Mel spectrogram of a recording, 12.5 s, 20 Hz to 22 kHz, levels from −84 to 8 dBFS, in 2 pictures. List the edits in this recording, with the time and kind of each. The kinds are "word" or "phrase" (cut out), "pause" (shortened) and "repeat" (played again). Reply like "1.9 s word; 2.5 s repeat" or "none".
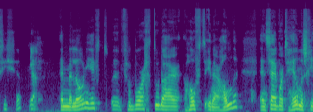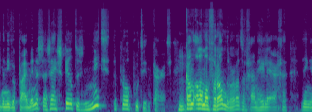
5.1 s pause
